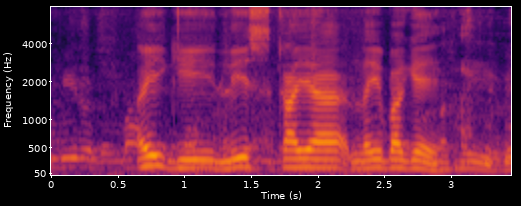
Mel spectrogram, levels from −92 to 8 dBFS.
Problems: low volume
